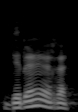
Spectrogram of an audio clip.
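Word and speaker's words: דֶּבֶר: vraie parole, en hébreu, le verbe se dit « dabar », Dalet Betresh, trois lettres consonnes qui écrivent le nom, mais si on le prononce autrement, si on le prononce Deber, ça donne la peste destructrice.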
